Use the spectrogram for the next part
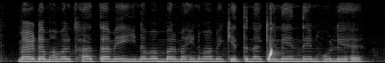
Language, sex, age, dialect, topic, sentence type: Magahi, female, 51-55, Southern, banking, question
